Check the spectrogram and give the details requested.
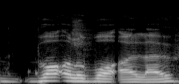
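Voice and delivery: put-on British accent.

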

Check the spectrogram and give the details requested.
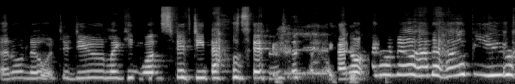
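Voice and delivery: nervous robot voice. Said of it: "he's just so nervous the whole time".

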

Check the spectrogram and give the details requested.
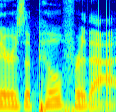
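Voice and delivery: ordinary talk

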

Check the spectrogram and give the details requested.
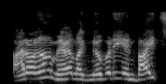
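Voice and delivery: ordinary delivery

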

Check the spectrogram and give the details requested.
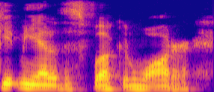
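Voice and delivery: ordinary delivery

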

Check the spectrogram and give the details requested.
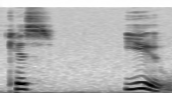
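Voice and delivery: words spluttered out, sputtering and caught off guard. Struck dumb, she finally replies, sputtering. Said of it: "she sputtered out eventually".

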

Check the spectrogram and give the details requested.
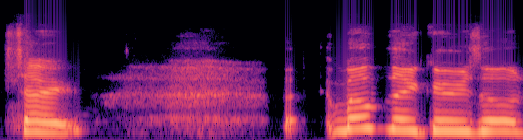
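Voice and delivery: speaking through a yawn. Telling a story about mum, yawning while speaking. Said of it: "I'm yawning".

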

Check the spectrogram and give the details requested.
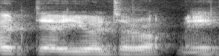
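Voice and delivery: normal talking voice

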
